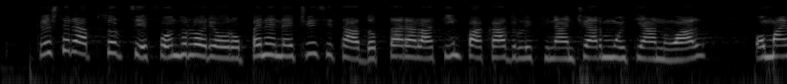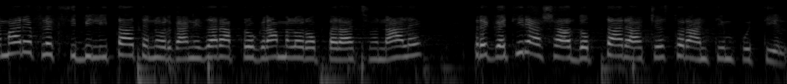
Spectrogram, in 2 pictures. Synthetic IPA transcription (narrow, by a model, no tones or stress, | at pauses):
kɾe̞ʃt̪e̞ɾeaːb̥so̞rpt̪ije̞jfo̞nd̪uɾilo̞ɾe̞uɾo̞pe̞ne̞ne̞t͡ʃe̞sit̪əad̪o̞p̚t̪aɾealat̪impakad̪ɾulujfinant͡ʃiarmult̪ianual | o̞majmaɾe̞fle̞ksibilit̪at̪e̞ɨno̞rɡanizaɾeapɾo̞ɡɾame̞lo̞ɾo̞pe̞ɾat̪sio̞nale̞pɾe̞ɡət̪iɾeaʃiad̪o̞p̚t̪aɾeaːt͡ʃe̞st̪o̞ɾaɨnt̪imput̪il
